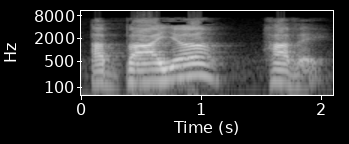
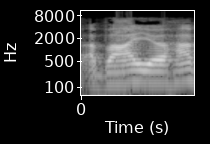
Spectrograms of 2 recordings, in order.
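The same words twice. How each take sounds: First: It is said slowly, with a break between words. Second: It is run together with no break between words.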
